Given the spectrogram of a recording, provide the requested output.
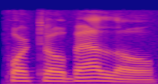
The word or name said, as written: Portobelo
